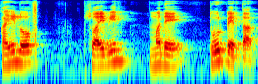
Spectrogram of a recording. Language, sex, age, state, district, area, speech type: Marathi, male, 45-60, Maharashtra, Buldhana, rural, spontaneous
